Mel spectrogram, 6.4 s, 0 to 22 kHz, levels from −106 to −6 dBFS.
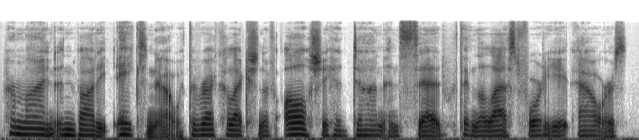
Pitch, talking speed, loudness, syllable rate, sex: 140 Hz, 205 wpm, -18 LUFS, 4.8 syllables/s, female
